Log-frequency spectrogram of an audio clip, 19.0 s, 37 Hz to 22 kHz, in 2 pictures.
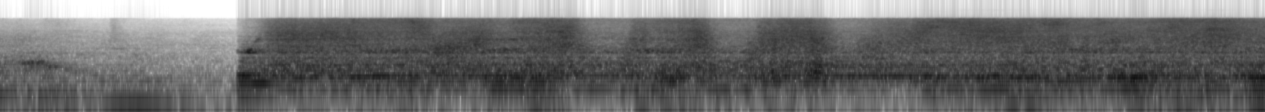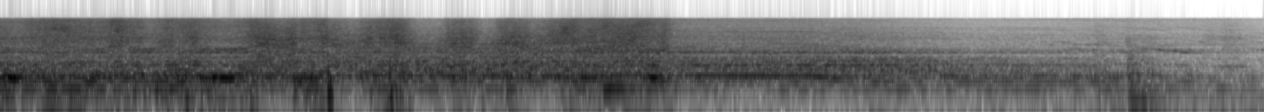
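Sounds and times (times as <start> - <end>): hand dryer running: 1.8 - 18.9.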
